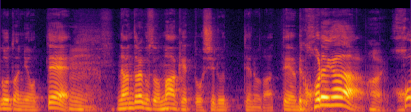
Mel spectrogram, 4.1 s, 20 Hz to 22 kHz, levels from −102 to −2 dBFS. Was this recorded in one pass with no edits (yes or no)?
no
